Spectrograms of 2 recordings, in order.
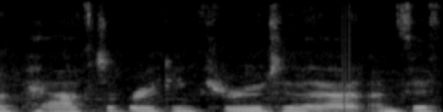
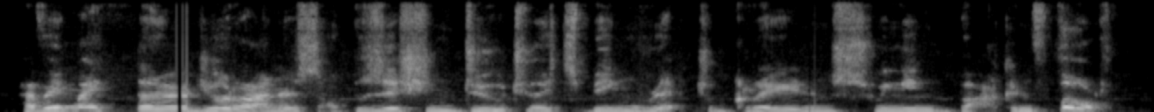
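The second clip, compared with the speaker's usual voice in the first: loud put-on Scottish accent; 4 semitones higher, 6 dB louder than usual. Talking astrology, a line in a Sean Connery Scottish accent. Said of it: "my favorite Scottish accent is James Bond, Sean Connery".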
